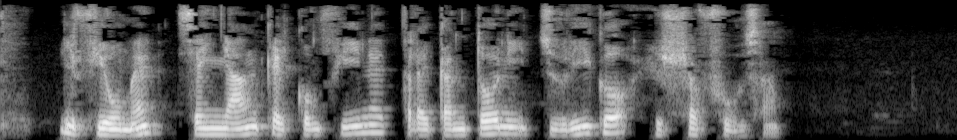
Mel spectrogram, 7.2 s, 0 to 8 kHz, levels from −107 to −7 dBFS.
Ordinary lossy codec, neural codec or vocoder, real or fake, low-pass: MP3, 32 kbps; none; real; 7.2 kHz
